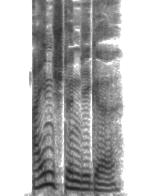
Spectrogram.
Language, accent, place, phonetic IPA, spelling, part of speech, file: German, Germany, Berlin, [ˈaɪ̯nˌʃtʏndɪɡə], einstündige, adjective, De-einstündige.ogg
- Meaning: inflection of einstündig: 1. strong/mixed nominative/accusative feminine singular 2. strong nominative/accusative plural 3. weak nominative all-gender singular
